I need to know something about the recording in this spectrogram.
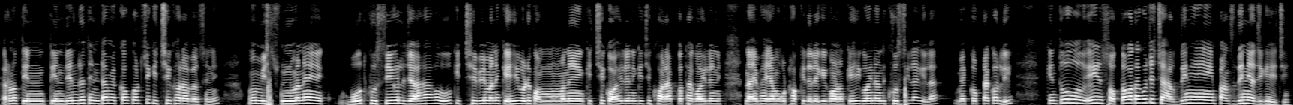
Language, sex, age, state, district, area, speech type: Odia, male, 30-45, Odisha, Dhenkanal, rural, spontaneous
